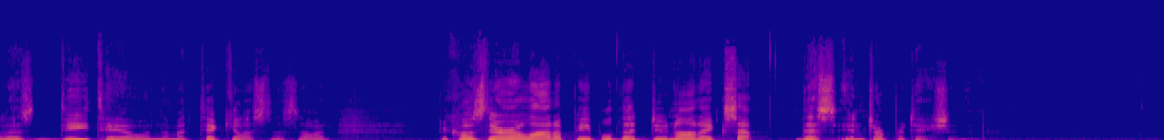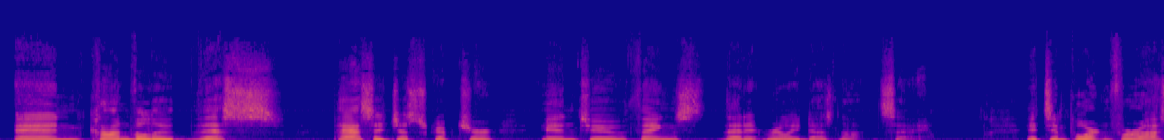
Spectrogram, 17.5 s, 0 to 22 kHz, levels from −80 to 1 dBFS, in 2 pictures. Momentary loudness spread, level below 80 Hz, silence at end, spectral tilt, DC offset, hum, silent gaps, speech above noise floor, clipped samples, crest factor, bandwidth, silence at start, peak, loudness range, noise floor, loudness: 12 LU; -72 dBFS; 0 s; -4.5 dB/octave; under 0.1%; none; none; 35 dB; under 0.1%; 24 dB; 17 kHz; 0 s; -14 dBFS; 6 LU; -72 dBFS; -37 LUFS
